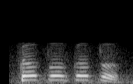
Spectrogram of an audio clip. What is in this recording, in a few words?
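"kupu kupu", Indonesian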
